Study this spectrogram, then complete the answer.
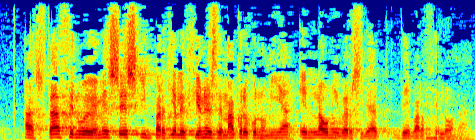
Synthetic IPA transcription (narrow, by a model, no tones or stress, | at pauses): ast̪aaθenweβ̞emesesimpaɾt̪ialek̚θjonezðemakɾoekonomiaenlauniβ̞eɾsiðat̪̚d̪eβaɾθelona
